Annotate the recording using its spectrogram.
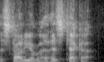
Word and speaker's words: Estadio Azteca: It was yet another uh, bad look for uh, Estadio Azteca. Did I say that right? – Yes. Okay.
